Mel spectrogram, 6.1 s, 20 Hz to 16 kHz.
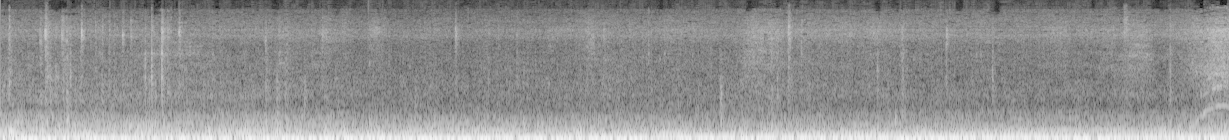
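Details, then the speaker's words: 2003 Chevy Trailblazer driving after throttle body cleaning with acetone for rough idle and stalling: constant deep rumbling drone from big-tread tires, no rhythm or knocking; tire tread road noise, engine and transmission feel good. "hear that noise tires we got some pretty big tread on that feels good engine feels good transmission feels good"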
